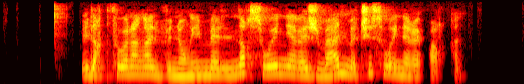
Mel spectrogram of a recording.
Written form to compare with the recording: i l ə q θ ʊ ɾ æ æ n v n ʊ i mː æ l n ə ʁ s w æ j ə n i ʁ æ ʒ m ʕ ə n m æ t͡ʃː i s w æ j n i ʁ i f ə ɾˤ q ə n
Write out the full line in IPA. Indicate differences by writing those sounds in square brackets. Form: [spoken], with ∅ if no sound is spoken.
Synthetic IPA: i l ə q θ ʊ ɾ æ æ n v n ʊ i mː æ l n ə ʁ s w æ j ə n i ʁ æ ʒ m ʕ ə n m æ t͡ʃː i s w æ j n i ʁ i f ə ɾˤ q ə n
